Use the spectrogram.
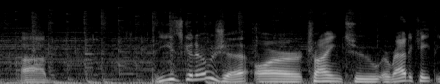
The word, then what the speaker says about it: Gnosia: the game I am talking about is called ganosa it is spelled GN o s i a so if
